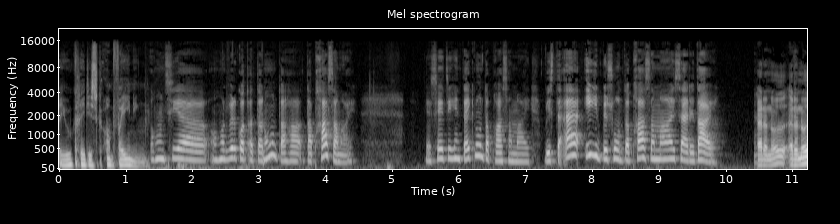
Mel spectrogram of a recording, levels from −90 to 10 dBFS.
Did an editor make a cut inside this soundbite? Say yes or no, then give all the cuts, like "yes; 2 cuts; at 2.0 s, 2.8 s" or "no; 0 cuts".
no; 0 cuts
